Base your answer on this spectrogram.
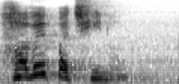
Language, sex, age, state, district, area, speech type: Gujarati, female, 30-45, Gujarat, Surat, urban, read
